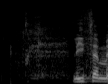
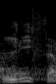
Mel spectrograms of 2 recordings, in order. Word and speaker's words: Lethem: Lethem. If you think of lethal, you'll never.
